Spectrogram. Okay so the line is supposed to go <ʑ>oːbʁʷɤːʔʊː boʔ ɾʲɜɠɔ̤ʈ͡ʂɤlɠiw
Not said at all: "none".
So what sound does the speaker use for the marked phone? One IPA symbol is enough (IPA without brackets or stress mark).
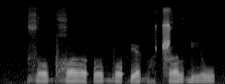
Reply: z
